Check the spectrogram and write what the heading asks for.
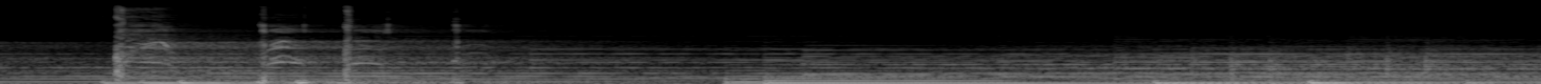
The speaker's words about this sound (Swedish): Skrattet följdes av en hostattack.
